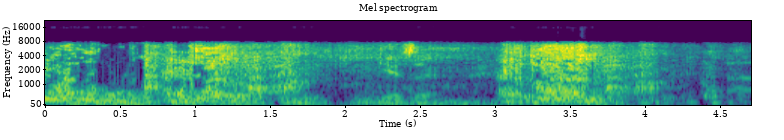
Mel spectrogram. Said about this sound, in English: How about a little roar if we can? The lions are back.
